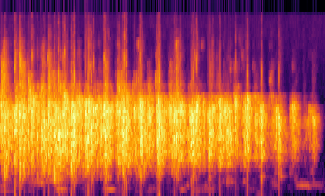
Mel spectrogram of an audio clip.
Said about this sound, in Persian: خودتون رو ویژه تشویق کنید که به امید خدا اولین پارتمون رو شروع کنید.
